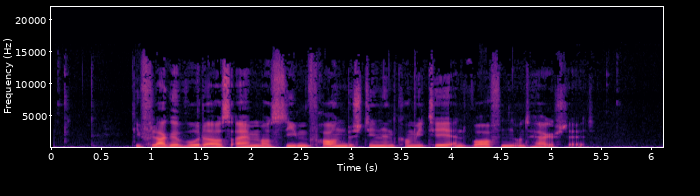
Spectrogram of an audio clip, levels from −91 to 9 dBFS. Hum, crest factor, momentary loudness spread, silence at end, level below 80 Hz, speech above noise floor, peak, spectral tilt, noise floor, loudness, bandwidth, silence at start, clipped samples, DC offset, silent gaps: none; 22 dB; 10 LU; 0.75 s; -54 dBFS; 33 dB; -8 dBFS; -4.5 dB/octave; -62 dBFS; -29 LUFS; 16 kHz; 0.1 s; under 0.1%; under 0.1%; none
